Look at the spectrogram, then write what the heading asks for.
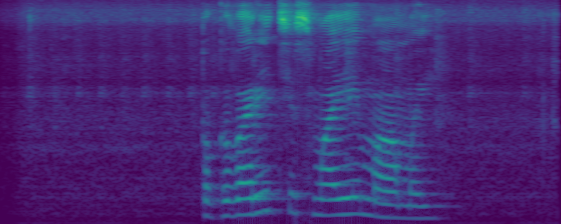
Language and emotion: Russian, neutral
